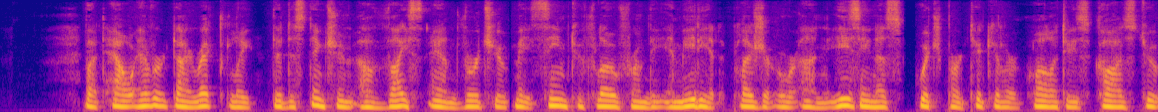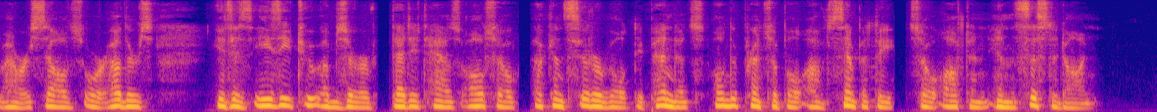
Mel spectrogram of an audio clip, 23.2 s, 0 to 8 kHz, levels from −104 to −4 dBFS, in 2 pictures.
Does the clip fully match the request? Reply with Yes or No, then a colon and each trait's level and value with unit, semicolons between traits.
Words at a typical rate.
No: slow, 125 wpm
